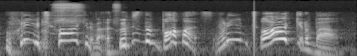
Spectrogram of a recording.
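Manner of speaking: incredulous. Real, not acted. Laughing disbelief.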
